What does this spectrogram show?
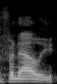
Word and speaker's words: finale: What's the difference? One's proper, one's not. Okay. One's the right way to say it. One has an E at the end of it.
